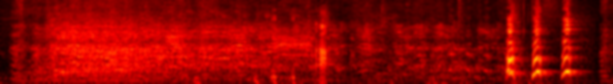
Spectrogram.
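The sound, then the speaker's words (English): Crowd laughter and chatter swell, then fade; after a quieter pause a comedian doing a dog impression imitates a dog with three quick, loud, sharp barks in a row. “I'm a comedian. I do dog impressions.”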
